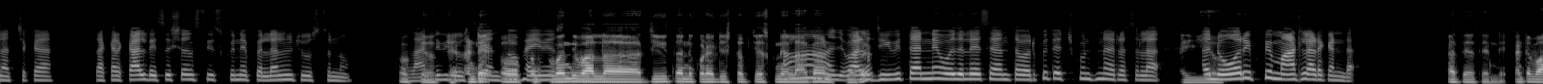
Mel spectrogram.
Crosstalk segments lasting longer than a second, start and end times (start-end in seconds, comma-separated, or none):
4.1-6.0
